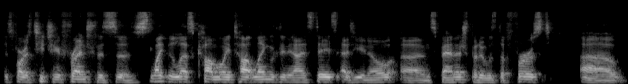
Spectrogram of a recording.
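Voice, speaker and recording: A man from Austria walks teachers through a curriculum on a video call. His voice sits a little low, and he speaks in a friendly, unpolished way, often pausing on fillers and restarting his sentences. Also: steady tone. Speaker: curriculum presenter. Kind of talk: webinar presentation.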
